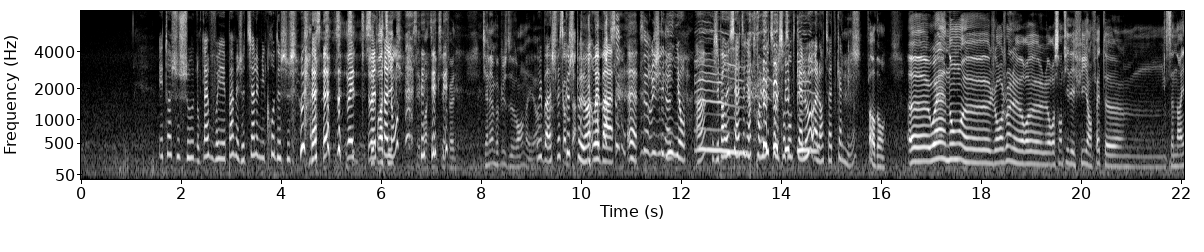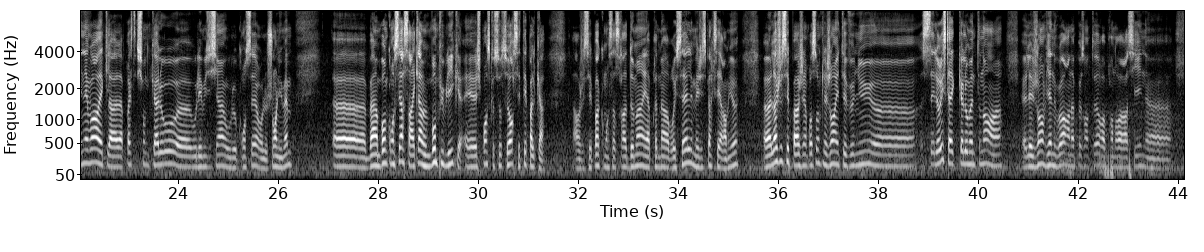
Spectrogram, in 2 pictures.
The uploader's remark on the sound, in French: Et ça s'est fait dans la voiture lors du trajet retour ! Il y a donc un bruit de fond lié au déplacement du véhicule mais rien de rédhibitoire.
